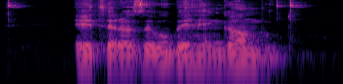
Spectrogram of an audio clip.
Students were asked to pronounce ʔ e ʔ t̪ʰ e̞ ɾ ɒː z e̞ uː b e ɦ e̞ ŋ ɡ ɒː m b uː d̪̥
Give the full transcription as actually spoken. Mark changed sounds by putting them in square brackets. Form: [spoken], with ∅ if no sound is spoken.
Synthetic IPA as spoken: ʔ e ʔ t̪ʰ e̞ ɾ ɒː z e̞ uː b e ɦ e̞ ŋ ɡ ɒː m b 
